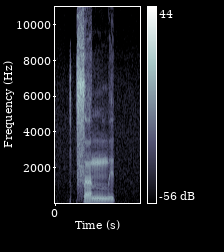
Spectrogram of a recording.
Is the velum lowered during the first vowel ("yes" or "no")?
no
